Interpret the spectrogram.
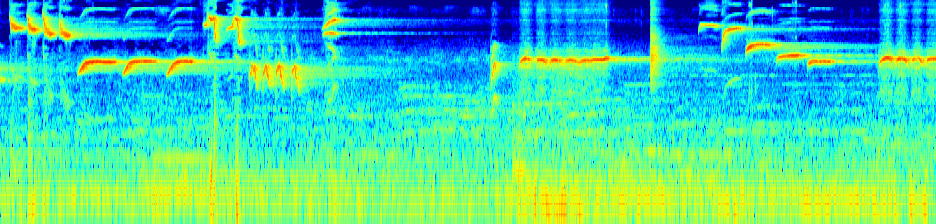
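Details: Small bird delivering a dense, harsh training song: rapid high chips stacked over trilled mid-pitched whistles, a pause, then long steady whistled notes and upward-sliding high whistles in quick succession; low hum beneath.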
